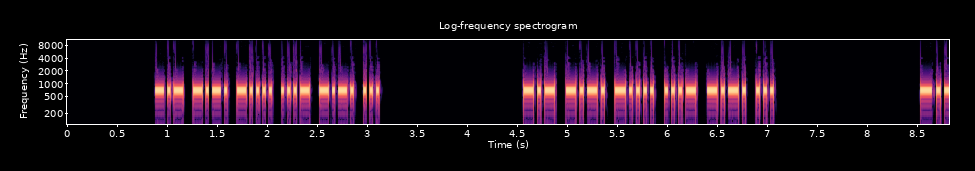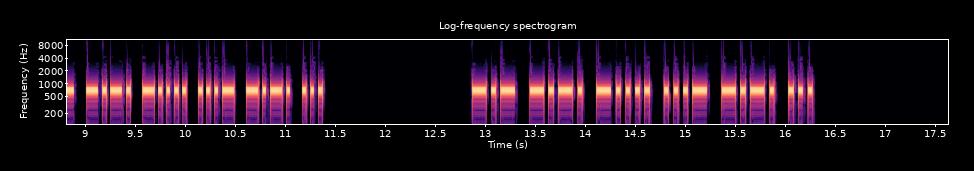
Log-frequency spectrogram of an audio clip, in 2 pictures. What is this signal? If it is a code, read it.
Morse code, heard as a keyed tone, about 32 wpm, 700 Hz. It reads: KC6VCS KC6VCS KC6VCS KC6VCS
